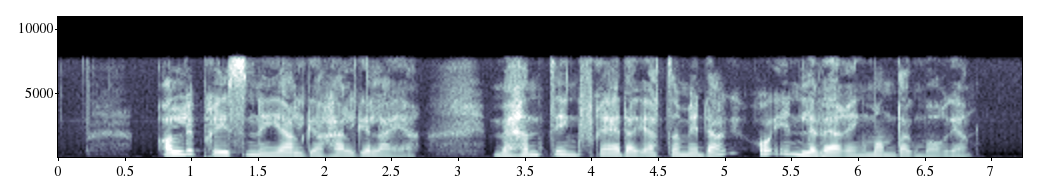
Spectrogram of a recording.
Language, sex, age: Norwegian, female, 22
